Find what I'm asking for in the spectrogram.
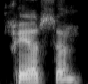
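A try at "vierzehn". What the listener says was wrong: फिर सेन, बिल्कुल सही।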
